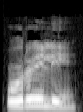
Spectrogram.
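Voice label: "uiri" ergative, Archi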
